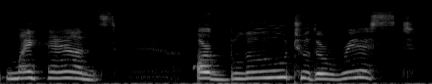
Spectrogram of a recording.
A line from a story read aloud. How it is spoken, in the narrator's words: pleaded Villon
